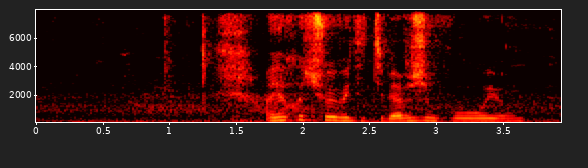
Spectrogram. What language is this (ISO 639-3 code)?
rus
